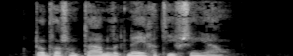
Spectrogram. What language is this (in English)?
Dutch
